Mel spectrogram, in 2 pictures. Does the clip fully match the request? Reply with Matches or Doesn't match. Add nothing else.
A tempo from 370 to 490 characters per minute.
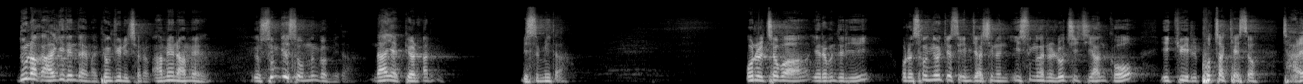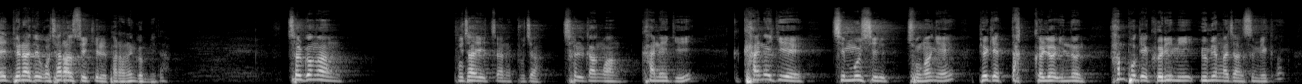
Doesn't match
